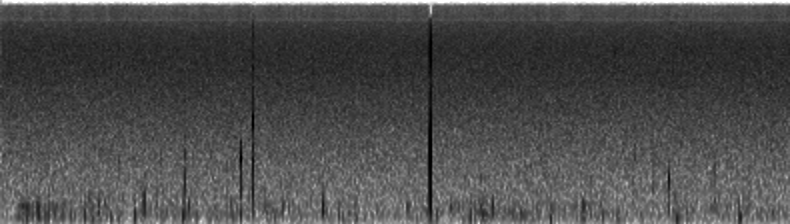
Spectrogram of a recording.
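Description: Irregular low gurgles and rumbles with a few sharper pops against quiet background, typical stomach growling from gas and fluid moving through the gut.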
